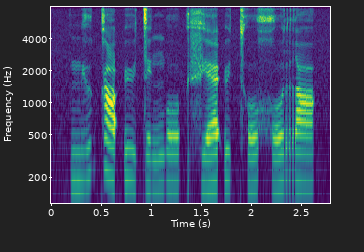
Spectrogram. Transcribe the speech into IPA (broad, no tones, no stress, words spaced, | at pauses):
mʲɯkɑ ʔyteŋo | fʲæʔy tʰo xorɑ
